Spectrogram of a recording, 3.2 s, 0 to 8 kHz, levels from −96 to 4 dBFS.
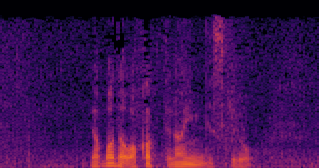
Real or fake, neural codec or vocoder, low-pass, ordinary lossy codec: fake; codec, 16 kHz, 8 kbps, FunCodec, trained on Chinese and English, 25 frames a second; 7.2 kHz; MP3, 32 kbps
